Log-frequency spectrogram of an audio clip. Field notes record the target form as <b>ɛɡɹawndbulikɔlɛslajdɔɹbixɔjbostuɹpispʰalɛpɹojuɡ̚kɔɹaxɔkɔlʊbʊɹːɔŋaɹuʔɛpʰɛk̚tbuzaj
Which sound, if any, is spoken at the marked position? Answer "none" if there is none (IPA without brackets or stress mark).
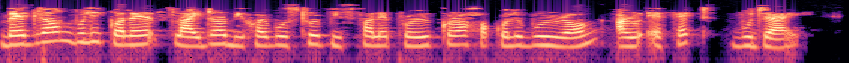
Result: b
